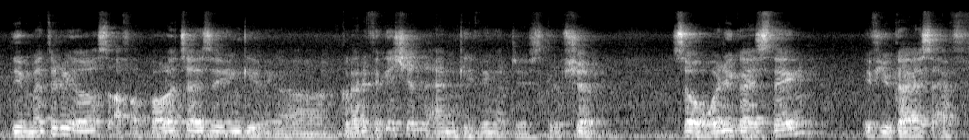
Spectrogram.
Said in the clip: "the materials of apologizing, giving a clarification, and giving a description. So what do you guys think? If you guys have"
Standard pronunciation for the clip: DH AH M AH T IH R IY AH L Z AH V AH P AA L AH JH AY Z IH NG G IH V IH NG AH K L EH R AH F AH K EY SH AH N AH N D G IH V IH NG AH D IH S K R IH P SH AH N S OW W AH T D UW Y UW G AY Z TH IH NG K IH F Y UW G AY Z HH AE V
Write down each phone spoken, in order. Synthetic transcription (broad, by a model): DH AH M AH T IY R IY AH L S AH F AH P AA L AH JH AY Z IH NG G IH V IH NG AH K L EH R AH F AH K EY SH AH N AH N G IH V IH NG AH D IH S K R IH P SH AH N S OW W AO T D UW Y UW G AY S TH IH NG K IH F Y UW G AY S HH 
